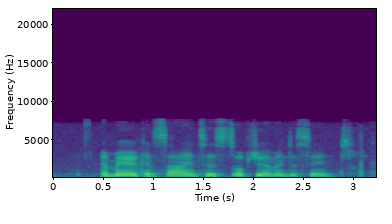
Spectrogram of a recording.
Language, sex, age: English, female, 18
